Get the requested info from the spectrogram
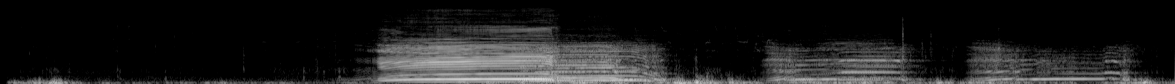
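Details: Bonsmara cattle at an auction in Roedtan on 21 October 2022: one long, loud, low moo lasting about three seconds, followed by two shorter, quieter moos over faint background rumble.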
